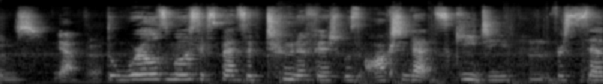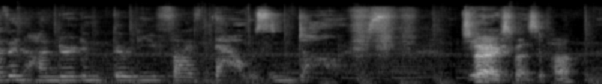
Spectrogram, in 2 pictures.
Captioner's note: laughs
